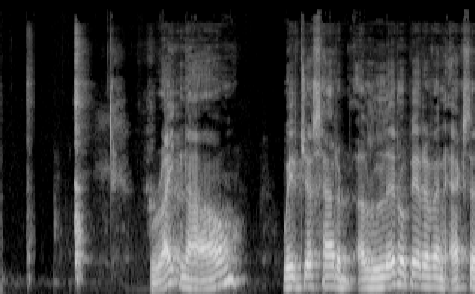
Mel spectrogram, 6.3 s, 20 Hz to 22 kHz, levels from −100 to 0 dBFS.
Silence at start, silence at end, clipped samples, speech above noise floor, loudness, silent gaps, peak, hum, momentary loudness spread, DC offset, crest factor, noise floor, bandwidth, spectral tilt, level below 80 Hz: 0.35 s; 0 s; under 0.1%; 43 dB; -21 LUFS; none; -8 dBFS; none; 16 LU; under 0.1%; 14 dB; -63 dBFS; 18 kHz; -5.5 dB/octave; -62 dBFS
